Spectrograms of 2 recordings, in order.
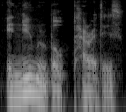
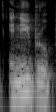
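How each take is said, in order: First: "innumerable" said in full as "in-NU-mer-a-ble"; carefully fix "innumerable", every syllable; corrected word. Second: "innumerable" garbled as "inubel", louder and higher; fumbled word. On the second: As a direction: trip over "innumerable", swallowing the middle. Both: Real, not acted.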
